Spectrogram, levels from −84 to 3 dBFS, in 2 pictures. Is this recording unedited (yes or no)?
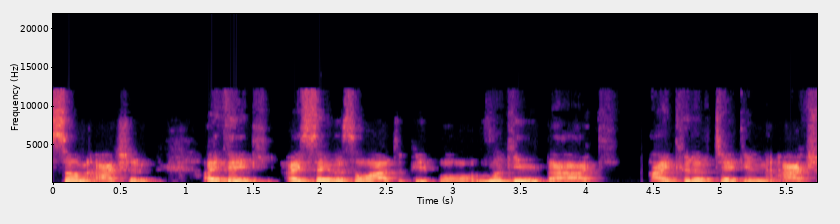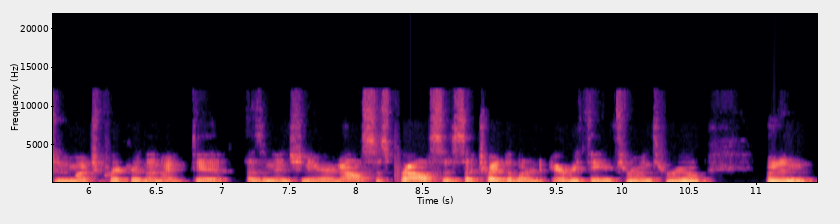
no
